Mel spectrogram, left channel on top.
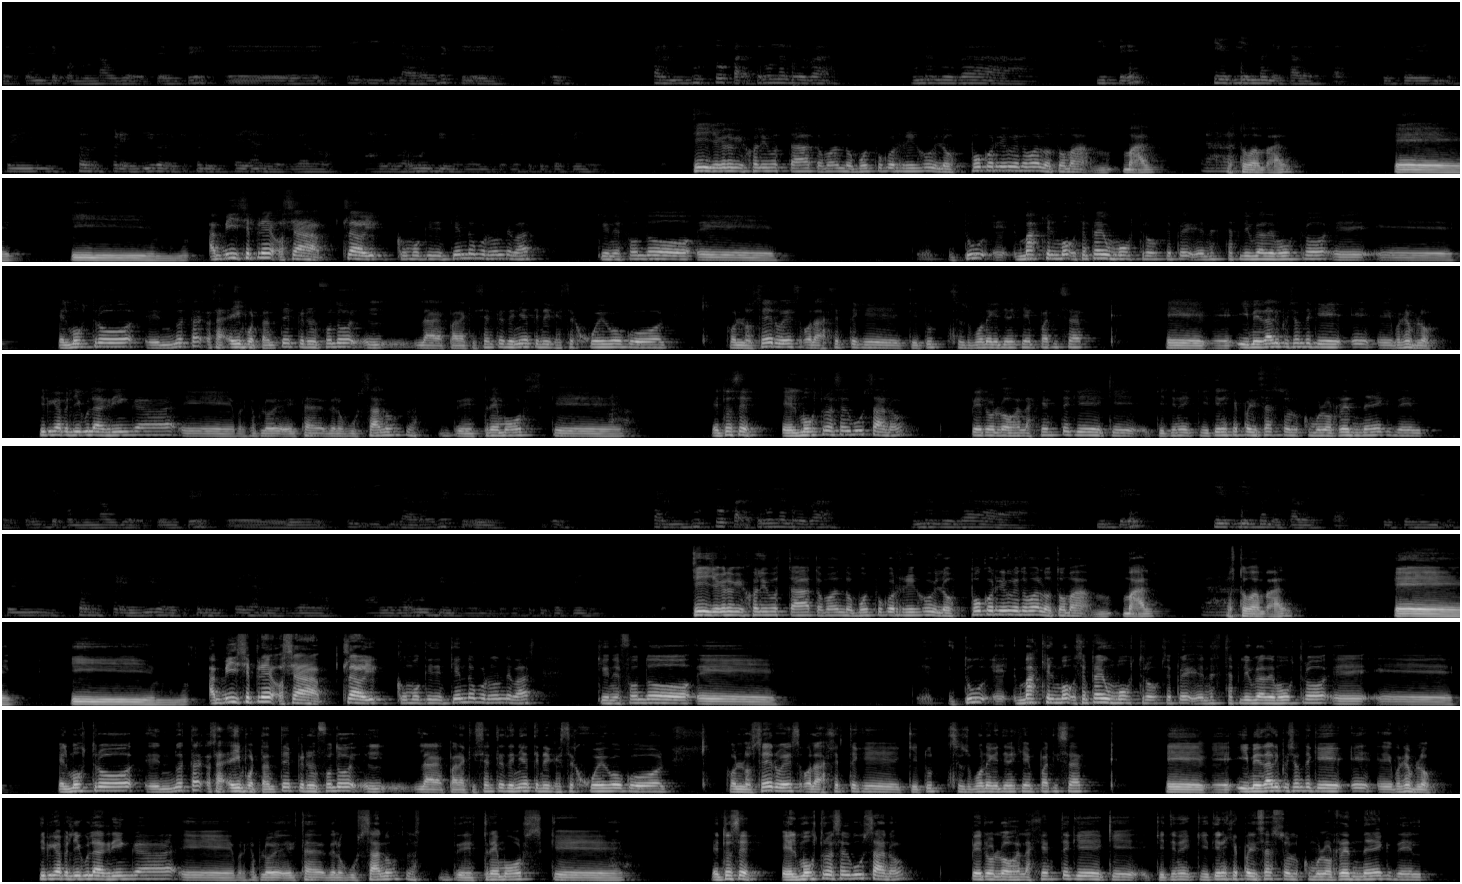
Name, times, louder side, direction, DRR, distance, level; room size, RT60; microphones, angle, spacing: voice 1, 0.0-5.0 5.4-5.7 6.5-8.3 9.1-10.4 10.9-11.4 12.1-13.4 13.8-17.9 18.2-19.8 20.1-20.6 26.6-27.3 64.4-64.6, left 2 dB, 55° left, 3.0 m, -52 dB
voice 2, 21.5-26.1 27.0-27.5 28.5-29.2 29.9-34.5 35.1-36.9 38.3-38.5 38.8-43.7 44.3-50.4 51.0-54.6 55.4-58.0 58.7-64.5 65.4-65.8 66.1-67.4 68.0-72.5, right 4 dB, 75° right, 0.7 m, -27 dB
8.3 x 6.9 x 7.1 m
head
